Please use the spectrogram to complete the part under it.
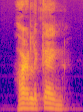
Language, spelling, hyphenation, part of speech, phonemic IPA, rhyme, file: Dutch, harlekijn, har‧le‧kijn, noun, /ˌɦɑr.ləˈkɛi̯n/, -ɛi̯n, Nl-harlekijn.ogg
- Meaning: harlequin (type of mime)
